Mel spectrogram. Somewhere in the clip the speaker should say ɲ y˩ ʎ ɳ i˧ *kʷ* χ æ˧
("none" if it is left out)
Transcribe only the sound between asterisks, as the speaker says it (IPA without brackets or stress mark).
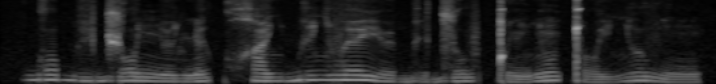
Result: kʷ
